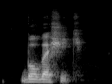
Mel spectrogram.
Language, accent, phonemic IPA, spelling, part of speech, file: French, France, /buʁ.ba.ʃik/, bourbachique, adjective, LL-Q150 (fra)-bourbachique.wav
- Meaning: Bourbakian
